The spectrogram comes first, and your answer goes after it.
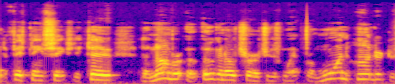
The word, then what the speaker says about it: Huguenot: are referred to as Huguenots. As Huguenots. If you can't read my writing, that's Huguenots. Huguenots. And the word is pronounced Huguenot. Huguenot. All right, so that was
